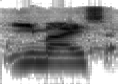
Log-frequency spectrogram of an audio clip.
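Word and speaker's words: Emeis: So we made it to Emice Golf Course. And yes, that's what people tell me it's pronounced like.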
